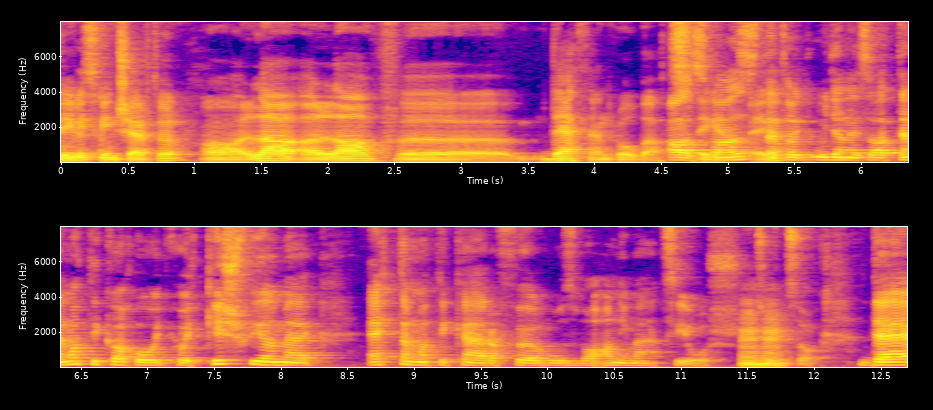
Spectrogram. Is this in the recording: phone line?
no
